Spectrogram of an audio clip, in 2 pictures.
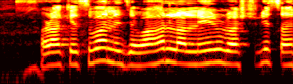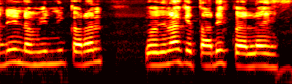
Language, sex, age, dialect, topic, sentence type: Magahi, male, 25-30, Western, banking, statement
